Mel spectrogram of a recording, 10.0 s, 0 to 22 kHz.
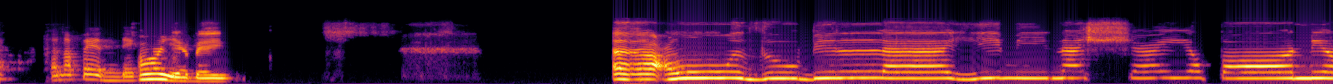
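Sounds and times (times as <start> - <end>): person breathing: 2.4 - 3.8.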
